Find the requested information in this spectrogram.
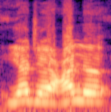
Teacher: یجعل، یہاں لام میں قلقلہ نہیں ہے. یجعلم یجعل، یہ لام میں قلقلہ نہیں کرنا.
